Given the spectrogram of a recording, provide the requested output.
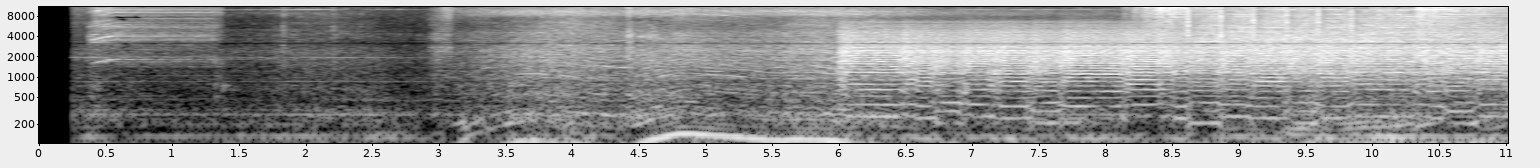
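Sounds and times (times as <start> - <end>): heavy metal band: 5.9 - 11.0
low droning sound: 5.9 - 11.0.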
